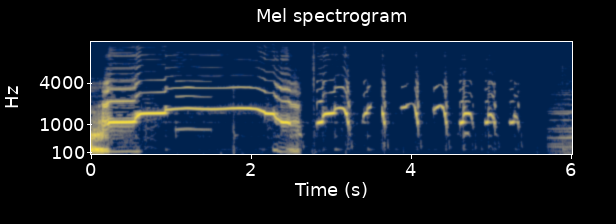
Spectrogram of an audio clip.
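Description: Bull elk bugling: a low start rising in steps into a long high whistle held for about two seconds, which falls away into a grunt, then a quick run of about ten short chuckles.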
